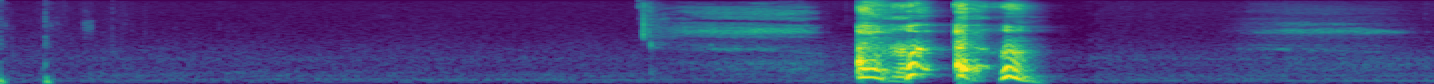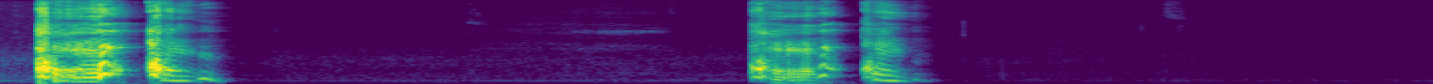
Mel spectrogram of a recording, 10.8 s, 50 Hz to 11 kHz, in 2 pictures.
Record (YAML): three_cough_length: 10.8 s
three_cough_amplitude: 32768
three_cough_signal_mean_std_ratio: 0.24
survey_phase: alpha (2021-03-01 to 2021-08-12)
age: 18-44
gender: Female
wearing_mask: 'No'
symptom_fatigue: true
symptom_headache: true
symptom_onset: 12 days
smoker_status: Ex-smoker
respiratory_condition_asthma: false
respiratory_condition_other: false
recruitment_source: REACT
submission_delay: 1 day
covid_test_result: Negative
covid_test_method: RT-qPCR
